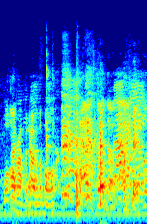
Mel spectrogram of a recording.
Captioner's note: laughs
